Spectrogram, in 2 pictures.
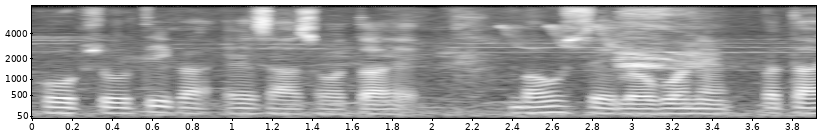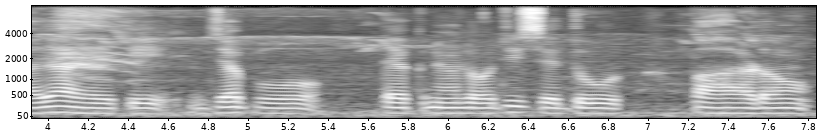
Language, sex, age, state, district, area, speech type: Urdu, male, 30-45, Delhi, North East Delhi, urban, spontaneous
